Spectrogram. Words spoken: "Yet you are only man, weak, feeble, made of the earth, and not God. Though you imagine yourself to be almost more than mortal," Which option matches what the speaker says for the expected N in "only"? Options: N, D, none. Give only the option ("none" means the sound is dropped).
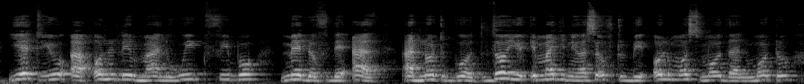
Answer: N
